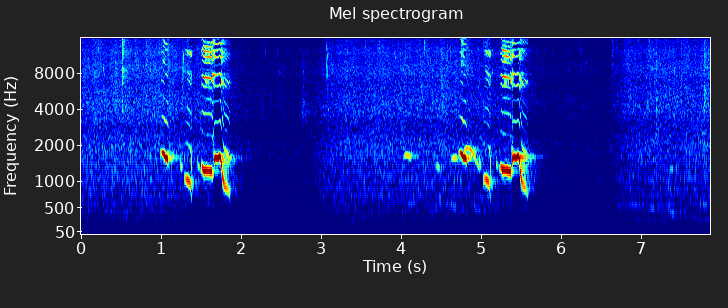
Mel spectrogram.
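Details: Two matching bursts of rich, fluty whistling from an actively singing Black-naped oriole from Sumbawa, about four seconds apart, each a rapid run of dipping notes, with hiss between phrases.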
